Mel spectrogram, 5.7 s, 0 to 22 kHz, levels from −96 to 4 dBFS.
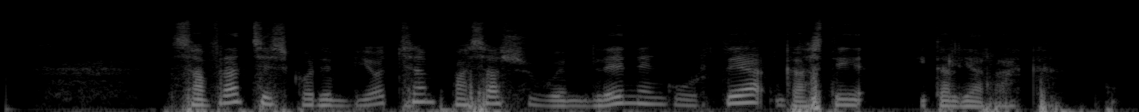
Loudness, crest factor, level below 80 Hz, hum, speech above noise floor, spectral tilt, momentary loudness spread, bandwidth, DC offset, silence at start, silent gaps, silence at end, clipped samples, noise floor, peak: -53 LUFS; 20 dB; -64 dBFS; none; 27 dB; -6.5 dB/octave; 8 LU; 13.5 kHz; under 0.1%; 0 s; none; 0.1 s; under 0.1%; -79 dBFS; -34 dBFS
